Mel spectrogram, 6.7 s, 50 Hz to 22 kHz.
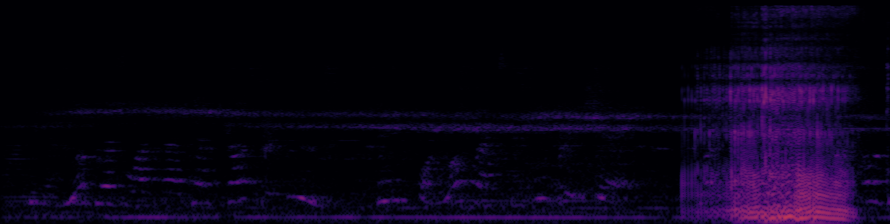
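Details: Person napping who fell asleep within 30 seconds: quiet background voices, then one loud, rough, rattling snore on the in-breath; snoring.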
